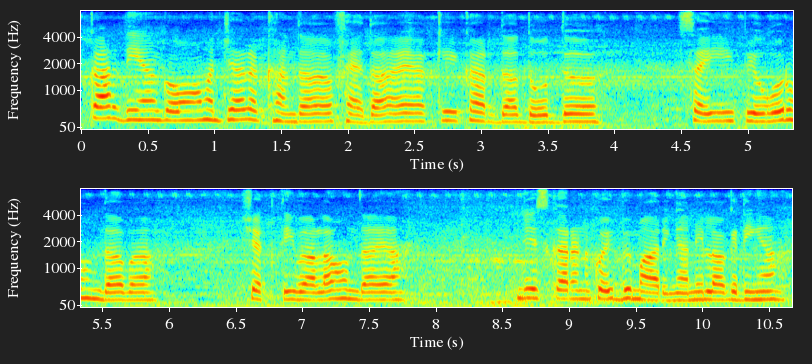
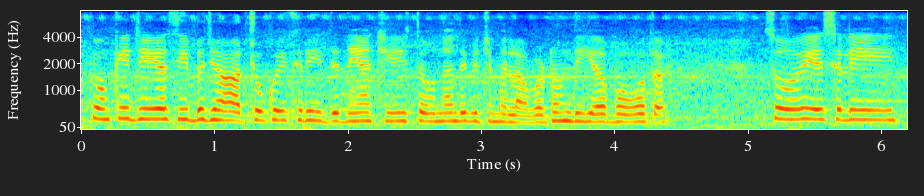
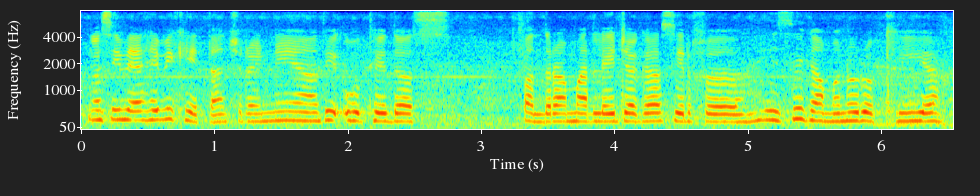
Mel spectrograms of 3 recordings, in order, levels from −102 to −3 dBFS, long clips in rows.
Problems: background sounds at intervals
